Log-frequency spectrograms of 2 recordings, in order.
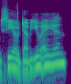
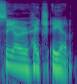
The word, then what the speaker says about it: Cohen: This is produced by Rob Cohen. And, I saw that. That means you like Fast and Furious by proxy. So. Oh yeah. What is that? I thought this is his name. Cowan. No, it's Cohen.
